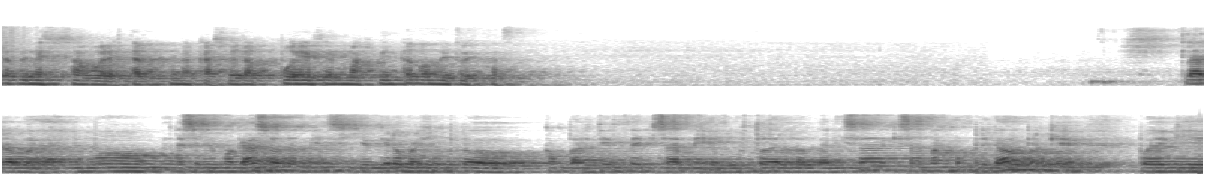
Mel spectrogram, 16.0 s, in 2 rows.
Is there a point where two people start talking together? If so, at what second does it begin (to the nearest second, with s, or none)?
none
